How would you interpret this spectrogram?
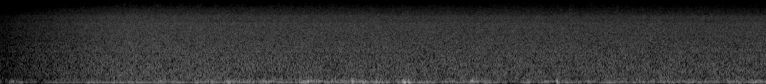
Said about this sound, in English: There's like a rainstorm, one of these, you know, mid-Pacific warm rainstorms just pelting down on the surface.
